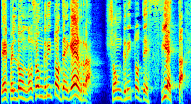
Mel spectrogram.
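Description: A man voicing an old, wise prophet who speaks calmly and quietly to a younger general. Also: sits high. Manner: hushed, slow, calm.

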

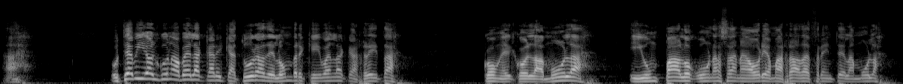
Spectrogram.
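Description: Male pastor, middle-aged, lively sermon, fairly high voice, quizzes the congregation. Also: normal speed. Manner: animated preaching, acts out quotes and dialogues; asks the congregation questions, call and response.

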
